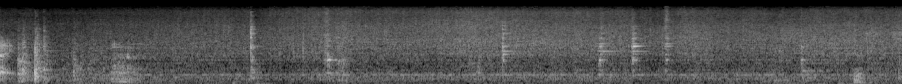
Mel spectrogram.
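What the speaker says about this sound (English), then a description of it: "Just stirring my mushroom" Mushrooms sizzle in a cast iron pan with a constant frying hiss, punctuated by occasional scraping taps as a utensil stirs them, heard up close.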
